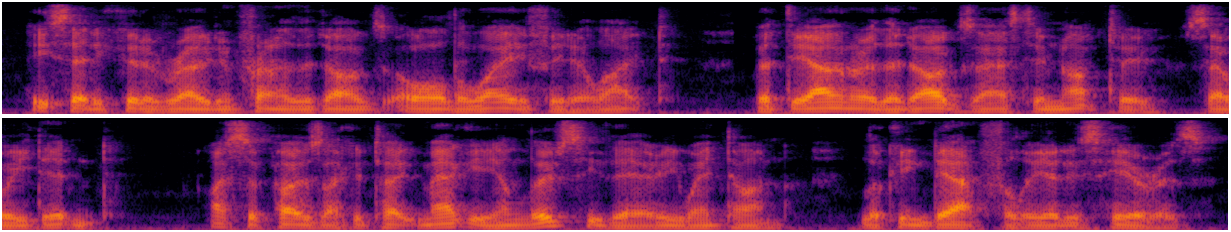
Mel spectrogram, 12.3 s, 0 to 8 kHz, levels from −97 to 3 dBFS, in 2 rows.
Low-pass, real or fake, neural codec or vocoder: 7.2 kHz; fake; codec, 16 kHz, 16 kbps, FunCodec, trained on LibriTTS, 50 frames a second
